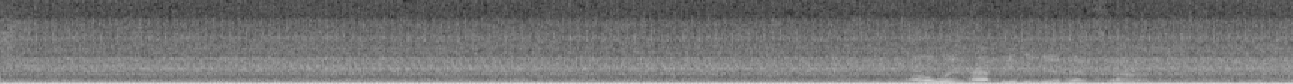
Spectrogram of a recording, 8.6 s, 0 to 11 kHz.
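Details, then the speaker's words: Toyota Previa/Tarago/Estima (TCR, 1990-1999) first start after new cylinder head gasket, timing set; smooth steady low idle with even beat, no misses, ticking or hiss; running normally. "otherwise smooth you see beautiful beautiful running engine so nice"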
